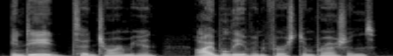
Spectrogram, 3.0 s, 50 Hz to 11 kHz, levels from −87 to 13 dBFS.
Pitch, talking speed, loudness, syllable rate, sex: 135 Hz, 165 wpm, -20 LUFS, 5.8 syllables/s, female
